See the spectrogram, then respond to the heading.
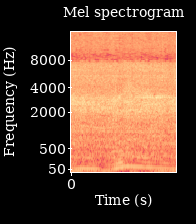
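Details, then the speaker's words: VAZ 2108 1.6 engine after a cylinder head rebuild (new valves, seats recut), warm, fan cycling, carburetor still needing adjustment: an even, steady note through a light rev with no knocking or tapping. Healthy engine, camshaft quiet. "отлічно працює нічого не шумить не поршнева Досить дивно обично 1,6 блоки вони всі тарабанять Ну тут все в порядку Ну і ГБЦ також чтко працює розпридвал не шумить"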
